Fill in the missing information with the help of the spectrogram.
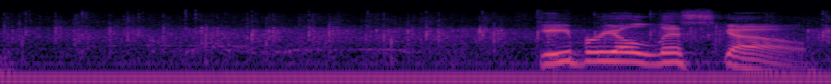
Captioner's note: audience applauds; audience cheers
